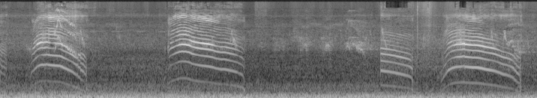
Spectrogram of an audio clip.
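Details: Monastery cat uttering four meows, each drawn out and bending downward at the close, spaced about a second or two apart against heavy low-frequency background noise.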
